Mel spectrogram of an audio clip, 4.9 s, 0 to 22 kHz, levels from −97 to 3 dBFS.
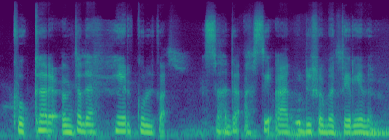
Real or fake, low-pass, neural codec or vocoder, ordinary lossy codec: fake; none; codec, 44.1 kHz, 2.6 kbps, DAC; none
